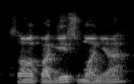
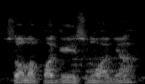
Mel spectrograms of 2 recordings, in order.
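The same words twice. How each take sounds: First: The voice is pitched at a middle level. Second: The voice is pitched low and deep.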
